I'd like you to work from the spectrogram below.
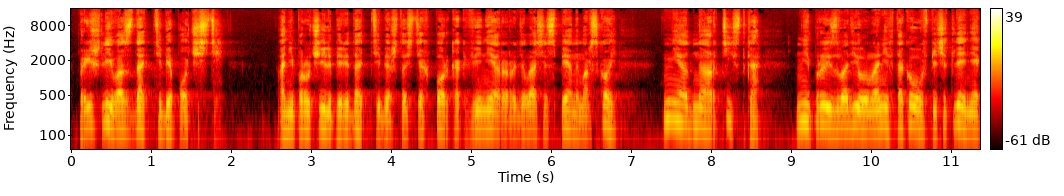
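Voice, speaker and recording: A man's voice: mid-range voice, voice pushed up, close to an everyday voice. A cocky young man plays the gallant with a lifted, showy voice, as a male audiobook reader puts him on. He soothes and boasts in the same breath. His delivery leaps about with theatrical flourish. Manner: playful, mock-grand, reassuring.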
